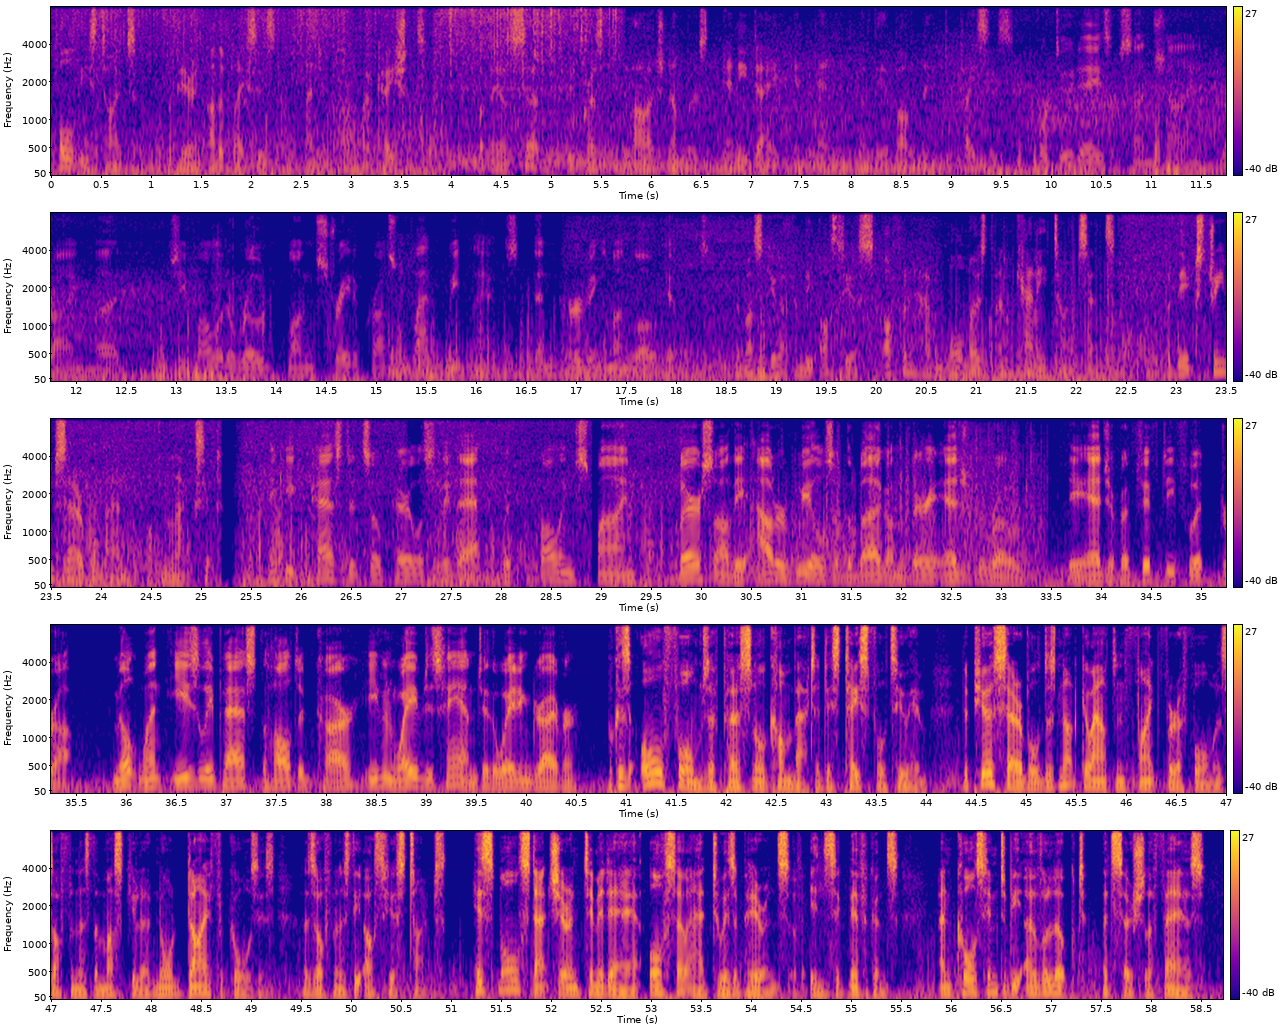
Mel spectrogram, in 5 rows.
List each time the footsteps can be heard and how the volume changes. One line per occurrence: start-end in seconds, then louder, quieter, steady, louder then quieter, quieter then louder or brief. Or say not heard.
not heard.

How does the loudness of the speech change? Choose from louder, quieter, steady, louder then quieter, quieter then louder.
louder.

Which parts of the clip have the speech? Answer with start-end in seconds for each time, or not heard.
0.0-58.5.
